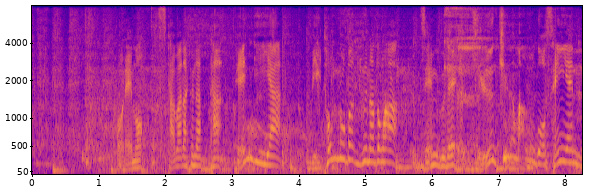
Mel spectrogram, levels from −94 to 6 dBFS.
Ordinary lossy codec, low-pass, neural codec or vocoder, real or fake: none; none; codec, 16 kHz, 16 kbps, FunCodec, trained on LibriTTS, 50 frames a second; fake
